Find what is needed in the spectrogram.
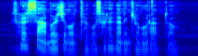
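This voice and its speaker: At a moderate pace, a man speaks with a very deep, low pitch, vocal fry and ordinary pitch variation. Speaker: poetry reader, ASMR channel host. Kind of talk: poetry reading, sleep-aid ASMR.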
